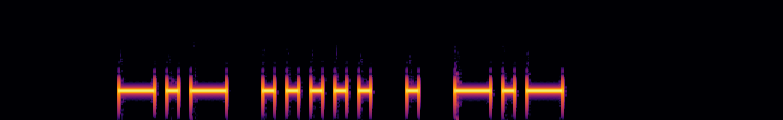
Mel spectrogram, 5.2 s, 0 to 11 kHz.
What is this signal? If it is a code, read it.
Morse code, heard as a keyed tone, about 15 wpm, 700 Hz. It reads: K5EK
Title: USA Call Signs - 4 Characters - Repeated 3x - 15wpm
